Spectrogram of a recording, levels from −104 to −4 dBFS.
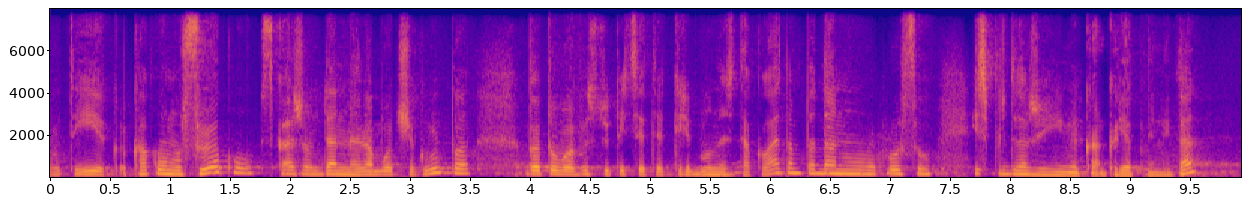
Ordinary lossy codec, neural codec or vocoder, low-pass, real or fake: none; codec, 16 kHz, 1 kbps, X-Codec, HuBERT features, trained on balanced general audio; none; fake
